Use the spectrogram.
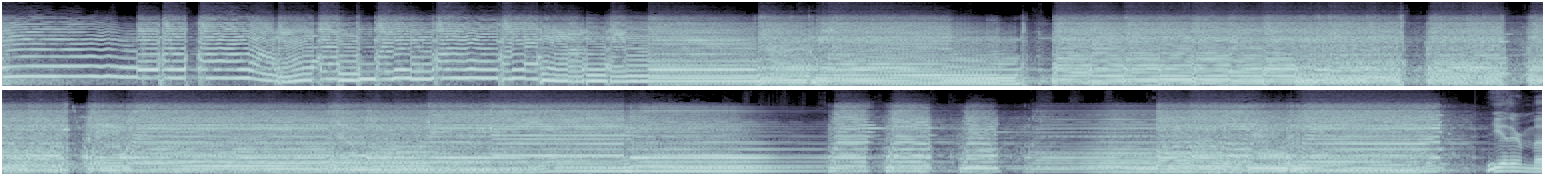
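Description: An electric guitar runs through a cranked JHS OverDrive Preamp pedal, heavily distorted and loud, with bending lead lines, held chords and a few abrupt gaps across a long continuous passage.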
